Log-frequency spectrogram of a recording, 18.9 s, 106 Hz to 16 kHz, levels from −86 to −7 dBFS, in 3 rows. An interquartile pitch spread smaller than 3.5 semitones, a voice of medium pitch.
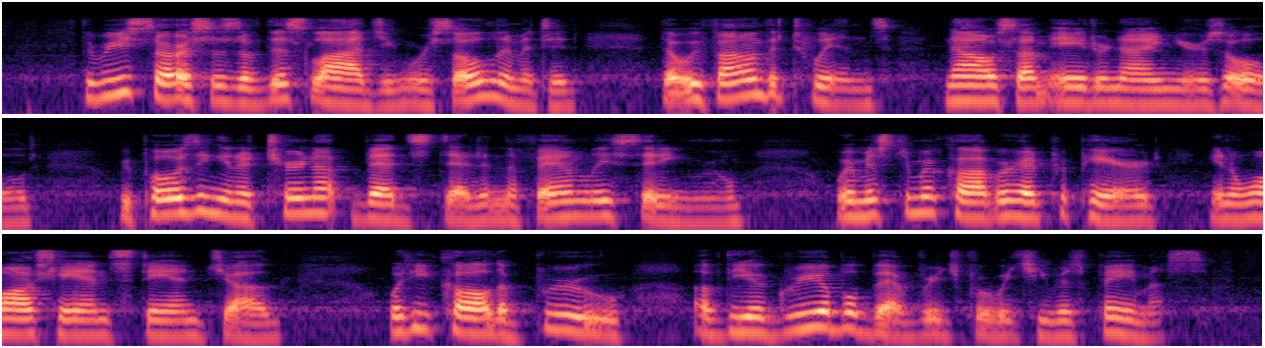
No: average, 3.8 semitones; medium, 180 Hz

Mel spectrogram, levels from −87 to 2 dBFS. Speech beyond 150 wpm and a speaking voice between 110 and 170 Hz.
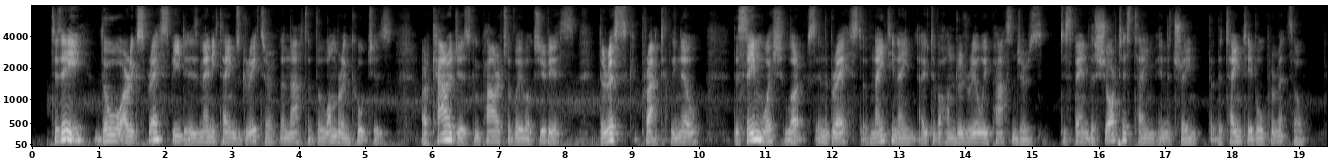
No: average, 165 wpm; low, 100 Hz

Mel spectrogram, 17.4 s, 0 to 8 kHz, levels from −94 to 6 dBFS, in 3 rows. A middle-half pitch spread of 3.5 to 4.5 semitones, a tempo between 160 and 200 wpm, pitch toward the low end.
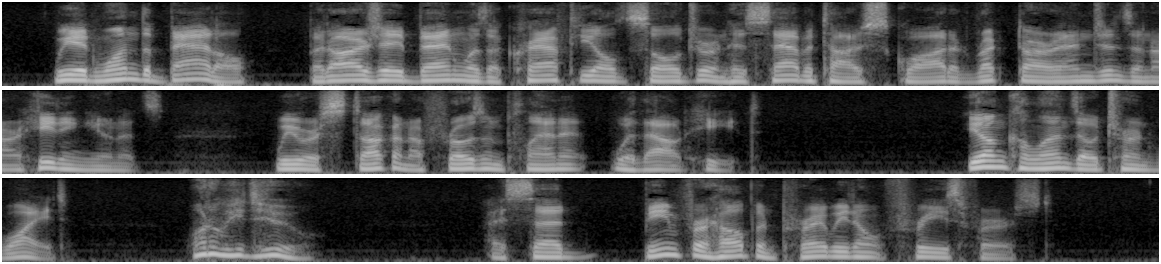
Yes: average, 3.9 semitones; average, 185 wpm; low, 125 Hz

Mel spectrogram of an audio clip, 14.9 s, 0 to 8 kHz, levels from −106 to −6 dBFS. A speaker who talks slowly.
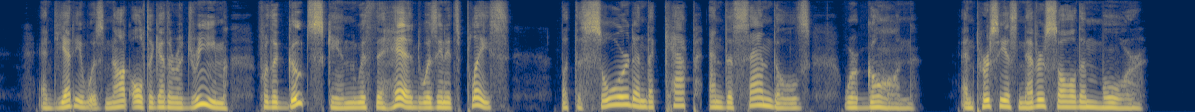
No: average, 145 wpm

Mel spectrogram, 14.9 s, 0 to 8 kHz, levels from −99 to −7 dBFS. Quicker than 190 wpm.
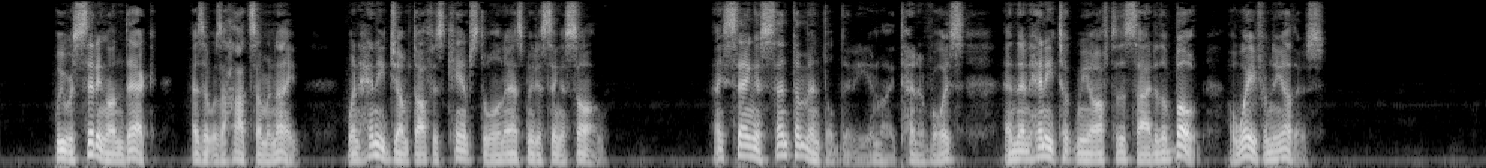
Yes: average, 200 wpm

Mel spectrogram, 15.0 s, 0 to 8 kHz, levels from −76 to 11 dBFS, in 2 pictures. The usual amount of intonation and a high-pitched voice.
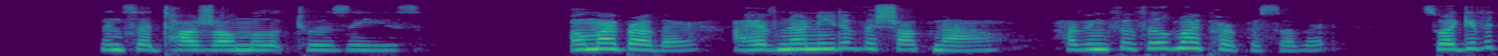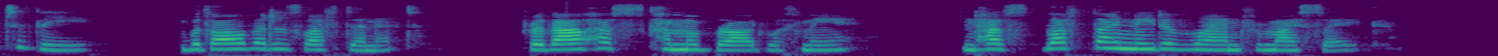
Yes: average, 3.0 semitones; high, 245 Hz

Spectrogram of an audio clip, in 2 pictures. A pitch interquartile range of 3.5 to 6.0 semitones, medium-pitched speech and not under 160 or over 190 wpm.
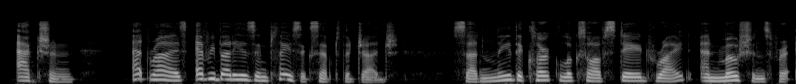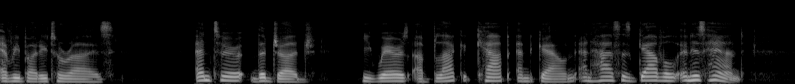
No: average, 4.6 semitones; medium, 165 Hz; average, 150 wpm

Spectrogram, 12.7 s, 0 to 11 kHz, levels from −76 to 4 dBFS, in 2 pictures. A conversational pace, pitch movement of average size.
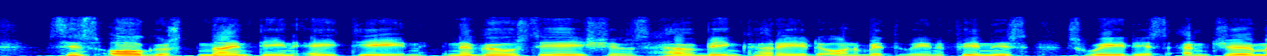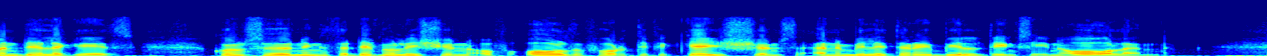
No: slow, 130 wpm; average, 4.0 semitones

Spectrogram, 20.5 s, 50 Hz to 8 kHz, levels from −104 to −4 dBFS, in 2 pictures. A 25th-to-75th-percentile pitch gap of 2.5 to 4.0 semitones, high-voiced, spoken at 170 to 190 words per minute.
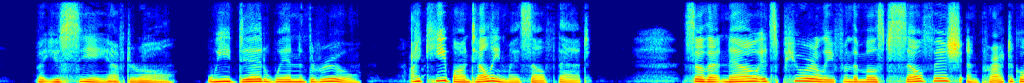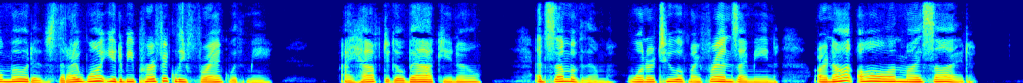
Yes: average, 3.7 semitones; high, 200 Hz; average, 180 wpm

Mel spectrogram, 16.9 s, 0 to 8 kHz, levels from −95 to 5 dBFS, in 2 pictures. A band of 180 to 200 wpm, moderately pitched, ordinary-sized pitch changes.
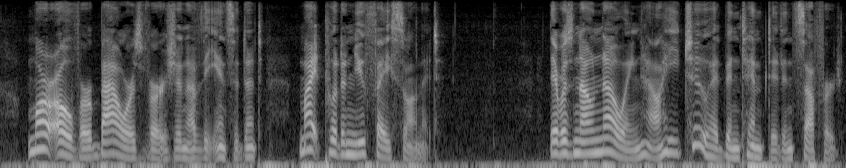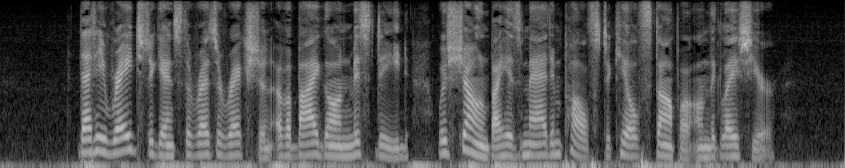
No: average, 165 wpm; medium, 145 Hz; average, 4.9 semitones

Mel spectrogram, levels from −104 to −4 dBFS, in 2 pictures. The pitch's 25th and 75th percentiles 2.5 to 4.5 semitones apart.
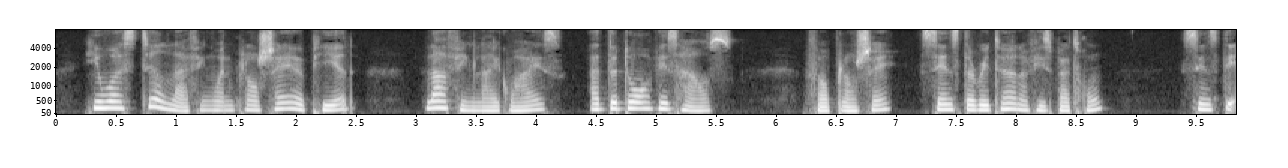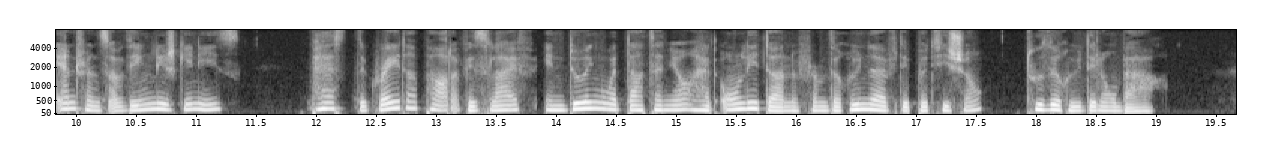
No: average, 5.0 semitones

